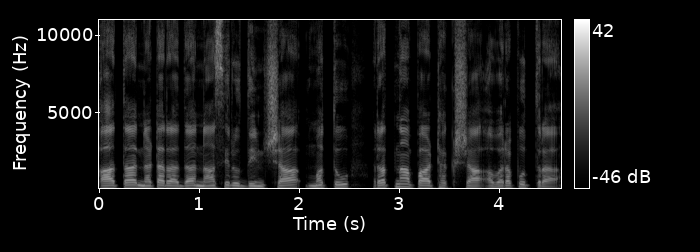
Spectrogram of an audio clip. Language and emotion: Kannada, neutral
